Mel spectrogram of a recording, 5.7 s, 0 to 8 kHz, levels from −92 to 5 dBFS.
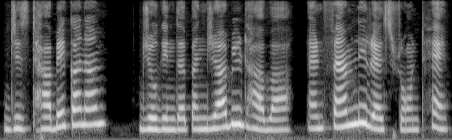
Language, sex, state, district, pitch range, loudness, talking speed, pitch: Hindi, female, Madhya Pradesh, Bhopal, 235-295 Hz, -15 LUFS, 115 wpm, 250 Hz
